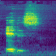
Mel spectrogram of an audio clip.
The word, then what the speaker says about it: Aedes: a mosquito known as the Edis mosquito is spelled aedes uh the thing about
